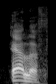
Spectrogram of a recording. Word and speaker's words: Eleph: tribes families or thousands Elif like elephant it's spelled the same way Elif is the common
